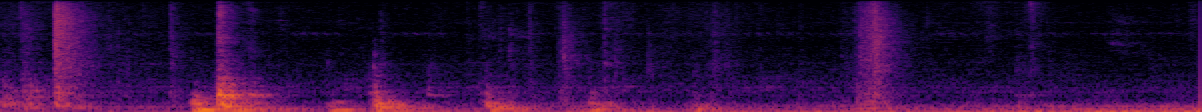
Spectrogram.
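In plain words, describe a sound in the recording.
A fist knocks on a wooden door.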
